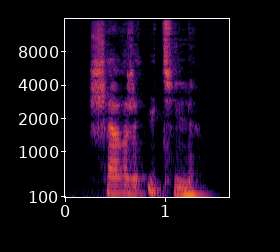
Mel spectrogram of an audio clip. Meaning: payload (all meanings)
- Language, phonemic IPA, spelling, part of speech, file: French, /ʃaʁ.ʒ‿y.til/, charge utile, noun, LL-Q150 (fra)-charge utile.wav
